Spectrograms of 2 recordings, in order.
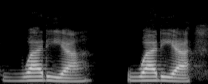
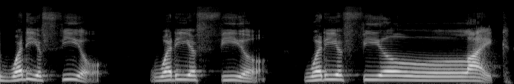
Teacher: these three words are very commonly reduced into wadia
